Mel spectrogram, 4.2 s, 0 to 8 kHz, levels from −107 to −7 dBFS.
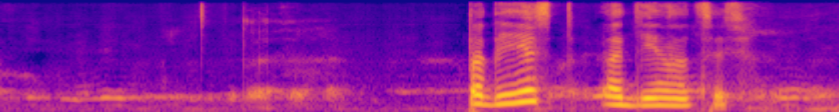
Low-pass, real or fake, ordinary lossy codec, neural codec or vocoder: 7.2 kHz; fake; none; codec, 16 kHz, 2 kbps, FreqCodec, larger model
